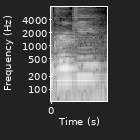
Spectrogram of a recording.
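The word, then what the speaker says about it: Grookey: to fire and then grew key I believe it's pronounced goo because there's two O's you're grouchy mmm guru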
